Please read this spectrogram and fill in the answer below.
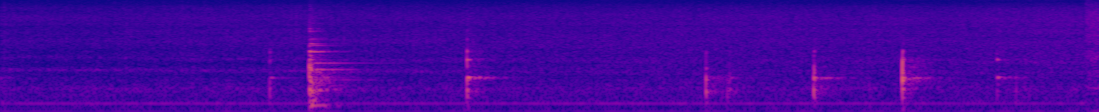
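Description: Several light knocks of a wooden spatula against the bowl as chopped mushrooms are scraped into the pot, each with a short ring, the loudest about a second and a half in. Under them runs a faint sizzle of onion, celery and garlic sautéing in butter.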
